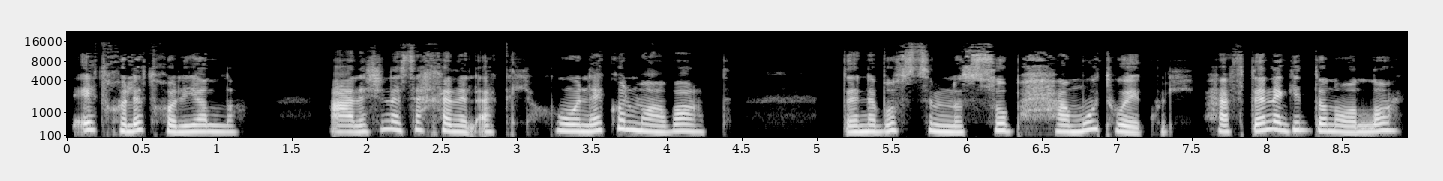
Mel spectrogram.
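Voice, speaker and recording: A weary young wife and doctor, as a woman narrator plays her in an Egyptian audio story, talking fast and pleading. The voice sits at a middle pitch, and the recording is dry and close. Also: no room sound, lightly acted. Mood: puzzled. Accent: Egyptian Arabic.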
